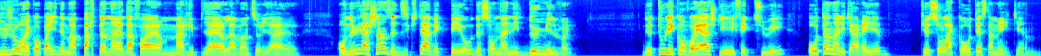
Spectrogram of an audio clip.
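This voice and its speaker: With lively intonation, a man talks at a fairly high pitch and moderate pace in an unremarkable speaking voice, on a very clean recording with a silent background. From Gaspésie, Quebec. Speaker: podcast host, sailing school owner. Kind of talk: podcast intro; casual interview.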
